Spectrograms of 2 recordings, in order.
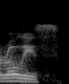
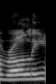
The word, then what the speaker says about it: Rolly: Do you say Rolly or Rollies? No, Rolly. I call him Rolly.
